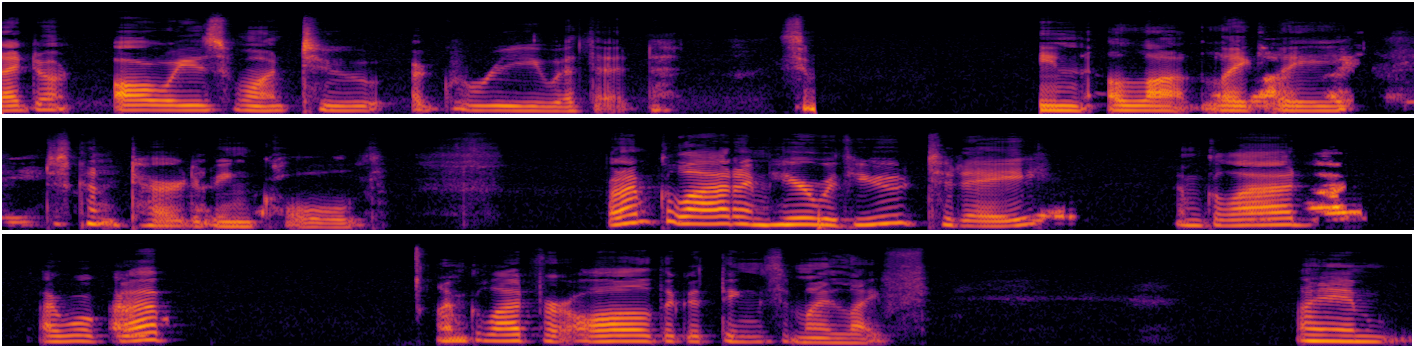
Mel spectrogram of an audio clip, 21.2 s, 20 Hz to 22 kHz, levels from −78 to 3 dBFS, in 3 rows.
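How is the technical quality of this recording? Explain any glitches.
The recording has two kinds of glitch: repeated echo leaks and one dropout.

Echo leak occurs at 0.36, 1.99, 3.38, 6.04, 8.02, 12.18, 13.57 and 14.63 s. The far end likely plays the call on a loudspeaker, and its echo canceller fails to remove everything its microphone picks up. A delayed copy of the speech comes back about 364 ms late in the first three, very faint. Around 473 ms late at 6.04 and 8.02 s, it is strong at 6.04 s and weaker at 8.02 s, and the 6.04 s one lasts 1.6 s. About 345 ms late in the last three, it is loud, nearly matching the speech at 13.57 s.

Audio dropout to a faint residue runs from 4.06 to 5.19 s. The wanted signal is likely lost while the path after the break stays live. For 1.13 s the speech cuts out abruptly, leaving only hiss about 45 dB below the signal, then snaps back in mid-flow.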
